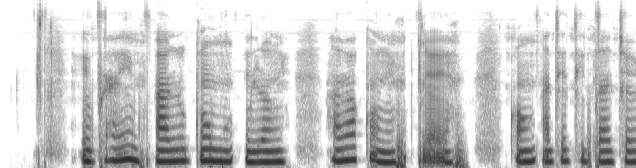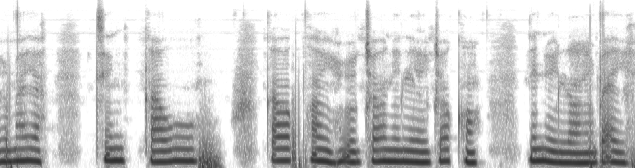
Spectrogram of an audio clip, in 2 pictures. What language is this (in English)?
Yoruba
